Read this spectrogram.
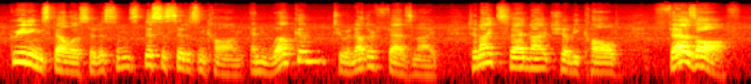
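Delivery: grand host greeting, title punched loud; show host intro. Acted. Host restarting his show opener, title belted out. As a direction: open the show with a flourish, slam the title.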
